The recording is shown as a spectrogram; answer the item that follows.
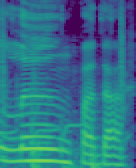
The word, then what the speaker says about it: lâmpada: hoje lâmpada mesma coisa a pronúncia é lâmpada e não é uma pronúncia fechada e nasal né Por causa do M assim como trânsito lâmpada Além da questão do assento ainda tem uma nasalidade bem marcada Essas foram as regras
